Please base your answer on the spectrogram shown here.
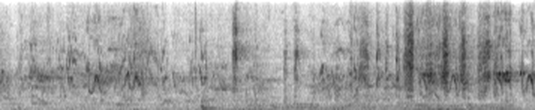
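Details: High, rapid budgie chatter of scratchy chirps and warbled notes that grows louder and denser toward the end.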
